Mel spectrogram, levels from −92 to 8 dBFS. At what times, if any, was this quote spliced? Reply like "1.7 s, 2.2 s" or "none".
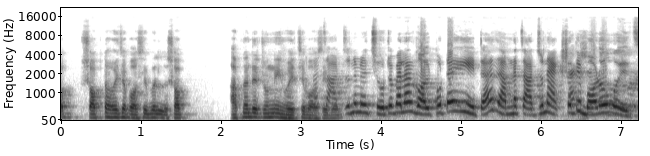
3.5 s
